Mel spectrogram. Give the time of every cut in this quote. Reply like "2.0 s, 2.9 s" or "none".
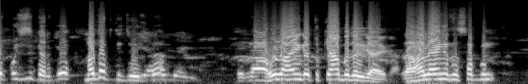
none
